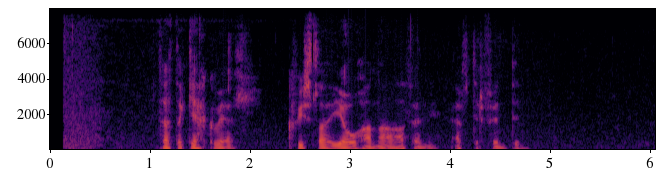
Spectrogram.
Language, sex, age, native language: Icelandic, male, 18-19, Icelandic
